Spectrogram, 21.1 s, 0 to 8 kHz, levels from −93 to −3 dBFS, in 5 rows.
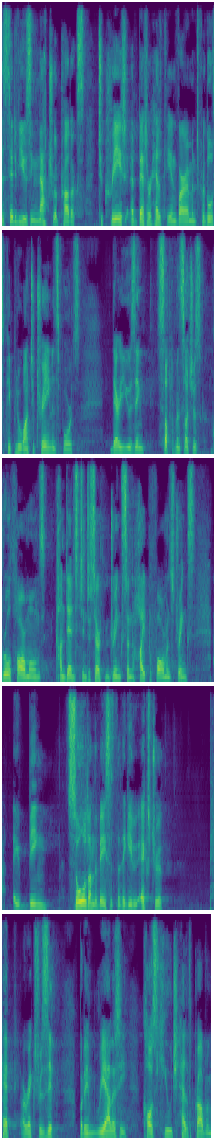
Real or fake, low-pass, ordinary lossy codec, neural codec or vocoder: fake; none; none; codec, 16 kHz, 2 kbps, X-Codec, WavLM features, trained on Multilingual LibriSpeech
